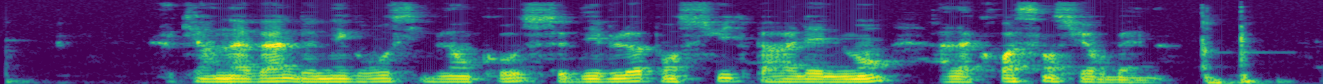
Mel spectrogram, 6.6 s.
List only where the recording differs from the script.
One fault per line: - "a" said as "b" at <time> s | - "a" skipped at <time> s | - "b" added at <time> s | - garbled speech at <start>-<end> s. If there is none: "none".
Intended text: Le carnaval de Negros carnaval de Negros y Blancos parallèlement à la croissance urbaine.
- "carnaval de Negros y Blancos" said as "y Blancos se développe ensuite" at 2.1 s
